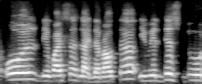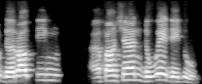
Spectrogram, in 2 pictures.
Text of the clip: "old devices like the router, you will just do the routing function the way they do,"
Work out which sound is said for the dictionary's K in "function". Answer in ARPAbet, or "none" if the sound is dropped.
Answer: none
